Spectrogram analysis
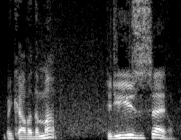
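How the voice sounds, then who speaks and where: An actor playing a cool, self-assured English secret agent in a radio drama, probing and protective, with clipped, understated delivery. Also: male voice, medium pitch, animated, brisk, fairly bright tone, slight background noise, close to an everyday voice.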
